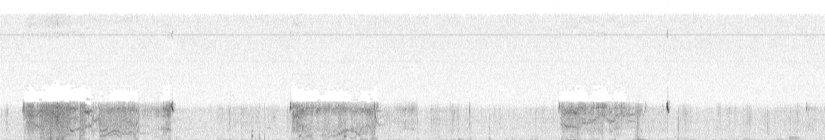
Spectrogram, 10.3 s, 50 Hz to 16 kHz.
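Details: Owlets competing at a 7am feeding on 7 March 2010 as their mother brings a snake or eel; three loud, harsh, hissing bursts about a second and a half each, separated by quieter rustling.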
